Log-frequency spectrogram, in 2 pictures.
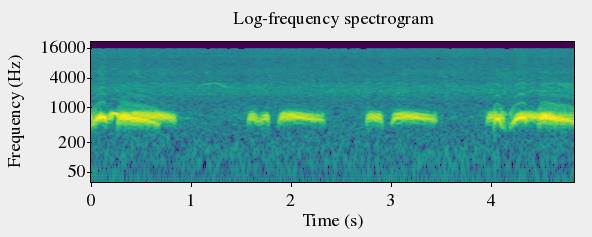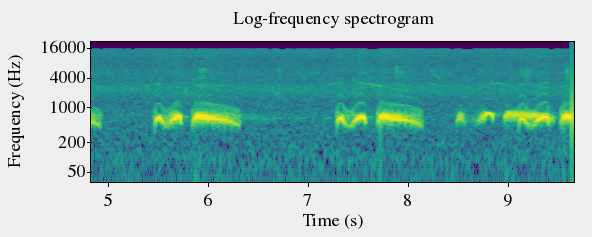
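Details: Spotted dove cooing, song style called Pha Bài Lối: steady series of soft hooted phrases, short upswung notes alternating with longer level coos, roughly half a minute's rhythm of regular repeats.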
